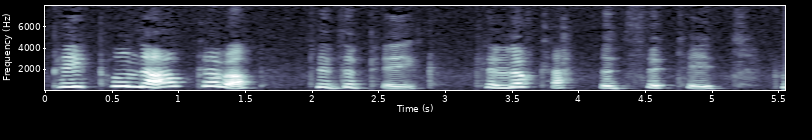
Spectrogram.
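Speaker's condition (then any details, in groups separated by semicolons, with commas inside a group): Cerebral palsy; oxygen starvation at birth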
